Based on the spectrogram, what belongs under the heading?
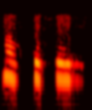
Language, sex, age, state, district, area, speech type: Punjabi, female, 30-45, Punjab, Hoshiarpur, rural, conversation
